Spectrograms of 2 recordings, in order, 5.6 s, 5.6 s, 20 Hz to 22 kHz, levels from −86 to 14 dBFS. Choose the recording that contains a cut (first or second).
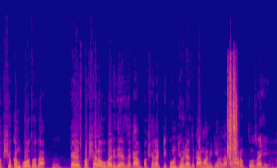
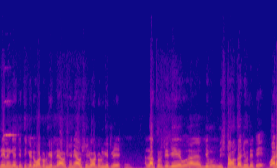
first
